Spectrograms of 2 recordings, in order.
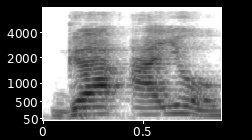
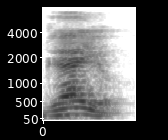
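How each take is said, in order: First: The vowels stay separate, giving three syllables. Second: The vowels merge together, giving two syllables. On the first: The speaker calls it wrong. "jadi bukan ga ayo bukan" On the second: The speaker calls it right. "tapi langsung gayo"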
